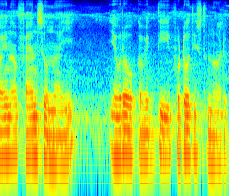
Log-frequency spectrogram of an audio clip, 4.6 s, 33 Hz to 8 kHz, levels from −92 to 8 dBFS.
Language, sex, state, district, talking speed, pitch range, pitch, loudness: Telugu, male, Andhra Pradesh, Guntur, 105 wpm, 95-105 Hz, 100 Hz, -17 LUFS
